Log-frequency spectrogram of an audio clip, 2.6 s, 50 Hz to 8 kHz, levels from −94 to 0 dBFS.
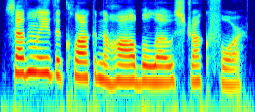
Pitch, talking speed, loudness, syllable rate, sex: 230 Hz, 210 wpm, -18 LUFS, 5.0 syllables/s, female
